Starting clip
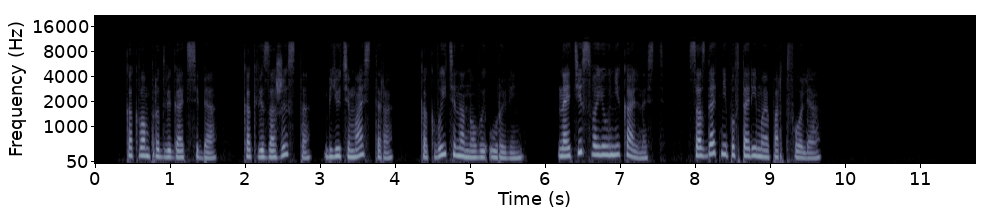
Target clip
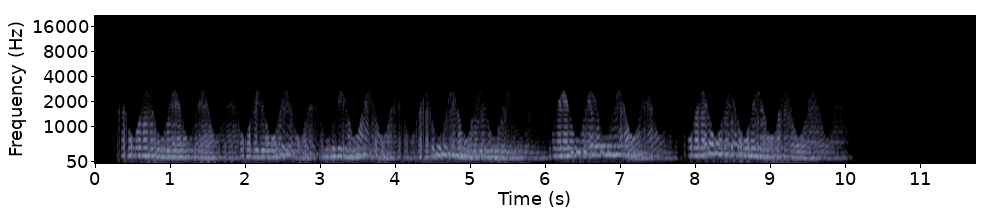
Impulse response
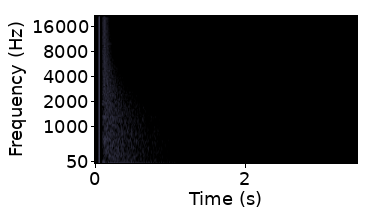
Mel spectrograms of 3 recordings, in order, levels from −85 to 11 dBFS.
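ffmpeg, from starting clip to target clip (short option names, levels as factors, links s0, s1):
-filter_complex "[0:a]afftfilt=real='re':imag='-im':win_size=8192:overlap=0.75,asplit=2[s0][s1];[s1]adelay=314.9,volume=0.355,highshelf=f=4000:g=-7.08[s2];[s0][s2]amix=inputs=2:normalize=0,afftfilt=real='re*lt(b*sr/1024,710*pow(2700/710,0.5+0.5*sin(2*PI*2.7*pts/sr)))':imag='im*lt(b*sr/1024,710*pow(2700/710,0.5+0.5*sin(2*PI*2.7*pts/sr)))':win_size=1024:overlap=0.75"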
